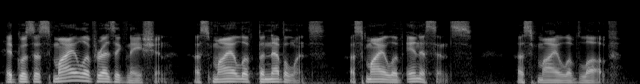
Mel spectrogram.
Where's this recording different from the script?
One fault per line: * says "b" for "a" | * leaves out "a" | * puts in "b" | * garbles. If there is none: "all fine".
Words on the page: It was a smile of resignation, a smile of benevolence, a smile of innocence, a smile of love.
all fine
